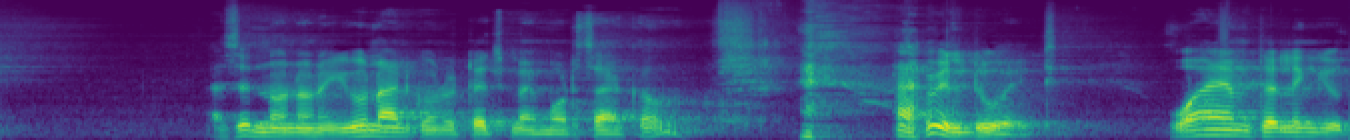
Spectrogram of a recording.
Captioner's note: laughs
